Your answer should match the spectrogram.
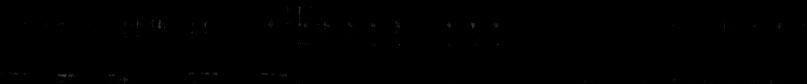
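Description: Faint, quick scratchy strokes of a knife scraping and then a soft brush sweeping dirt off a penny bun (porcini) mushroom as it is cleaned, coming in clusters with a pause about five seconds in before a last run of strokes.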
